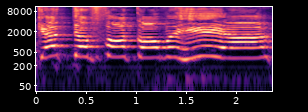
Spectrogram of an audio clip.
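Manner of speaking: put-on New Jersey accent. Retelling own words to a friend in a put-on New Jersey accent. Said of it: "a lot of that accent happening today".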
